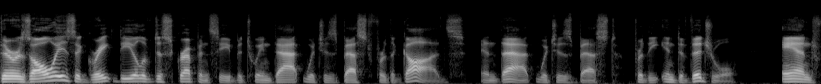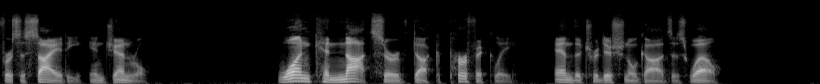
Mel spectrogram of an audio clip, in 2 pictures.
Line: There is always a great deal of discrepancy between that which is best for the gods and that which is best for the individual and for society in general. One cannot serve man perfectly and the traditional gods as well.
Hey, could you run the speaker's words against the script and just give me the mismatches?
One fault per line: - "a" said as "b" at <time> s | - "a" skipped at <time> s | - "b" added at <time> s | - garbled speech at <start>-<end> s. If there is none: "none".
- "man" said as "duck" at 12.3 s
